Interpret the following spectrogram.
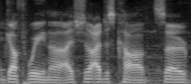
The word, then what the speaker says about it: Guthwine: say this is because guthwine is actually Guth wiener guthwina and I'm sorry I'm sorry John Ronald rule Tolkien but yeah I I can't say guthwina actually I just can't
